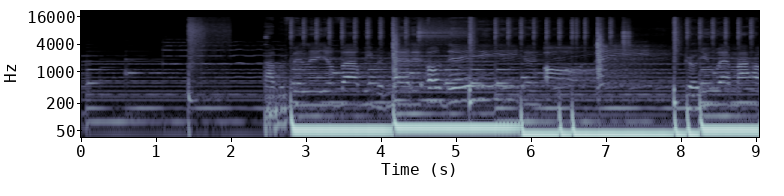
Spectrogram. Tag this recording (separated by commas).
Music, Blues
